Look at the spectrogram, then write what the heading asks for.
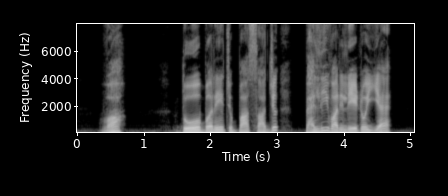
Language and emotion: Dogri, surprised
